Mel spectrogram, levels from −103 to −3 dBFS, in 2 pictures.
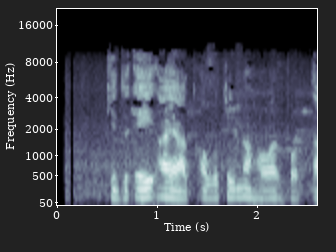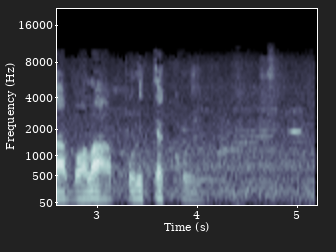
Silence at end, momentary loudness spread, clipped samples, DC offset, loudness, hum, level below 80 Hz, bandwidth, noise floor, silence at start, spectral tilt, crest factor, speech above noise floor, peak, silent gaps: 0.15 s; 23 LU; under 0.1%; under 0.1%; -24 LUFS; none; -62 dBFS; 10.5 kHz; -49 dBFS; 0.5 s; -4.5 dB/octave; 22 dB; 26 dB; -4 dBFS; none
